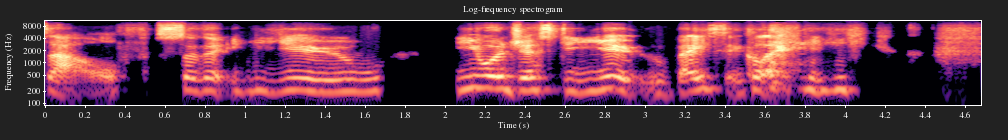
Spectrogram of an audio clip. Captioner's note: chuckling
